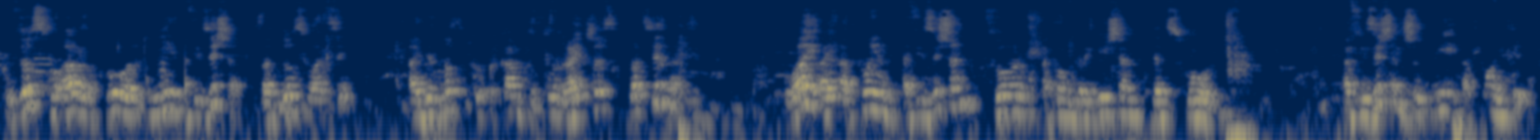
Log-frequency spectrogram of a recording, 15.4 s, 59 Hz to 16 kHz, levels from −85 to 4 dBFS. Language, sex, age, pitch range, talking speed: English, male, 50-69, 145-205 Hz, 140 wpm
